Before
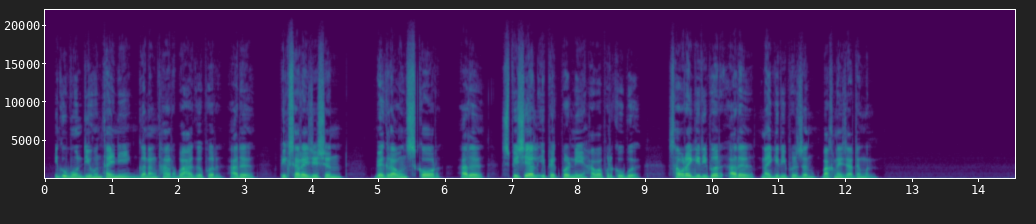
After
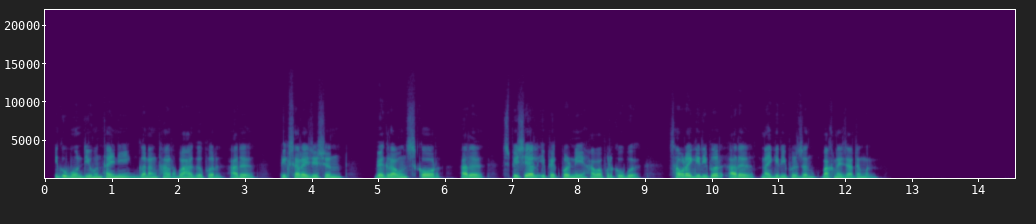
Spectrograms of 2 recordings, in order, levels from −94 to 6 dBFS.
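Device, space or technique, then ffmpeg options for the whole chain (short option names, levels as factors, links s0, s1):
hearing-loss simulation: -af "lowpass=2100,agate=range=0.0224:threshold=0.00141:ratio=3:detection=peak"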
